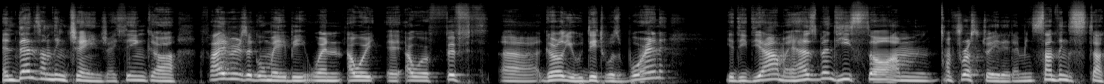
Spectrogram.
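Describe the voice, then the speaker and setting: On a very clean recording with a silent background, a woman at medium pitch speaks with an Israeli accent, lively intonation and a moderate pace. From Israel, Herzliya. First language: Hebrew. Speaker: journalist and Torah teacher. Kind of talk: interview. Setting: studio.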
